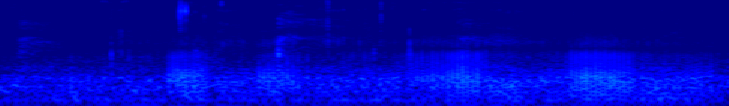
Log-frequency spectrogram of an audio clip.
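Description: A kitten purring while a finger strokes its head, a sign of a content, drowsy cat. The purr swells and fades about four times, with each breath.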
